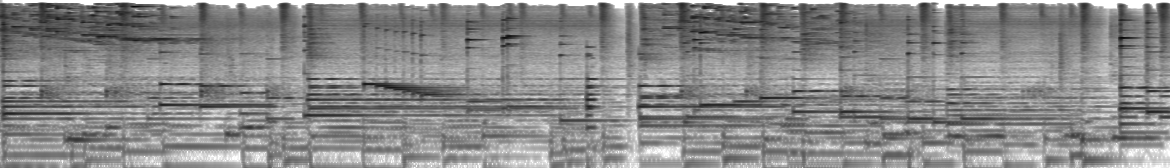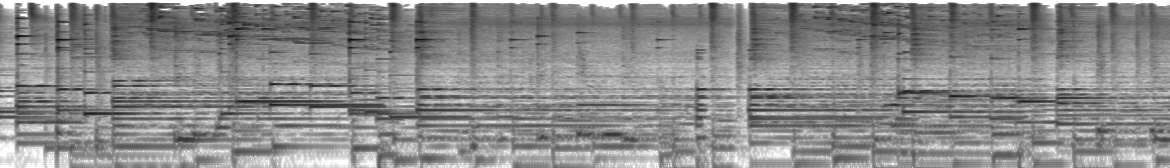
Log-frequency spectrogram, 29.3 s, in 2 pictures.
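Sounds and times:
subscription and lucky spin game music: 0.0s - 13.0s, 14.0s - 29.1s.

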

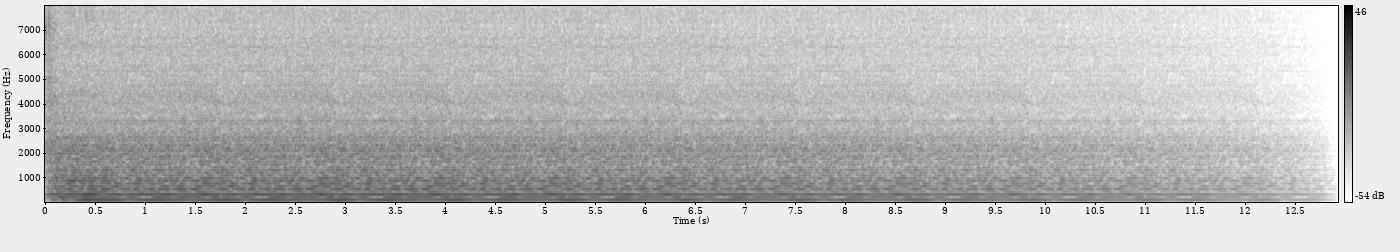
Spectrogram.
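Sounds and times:
string loop: 0.0s - 12.0s.

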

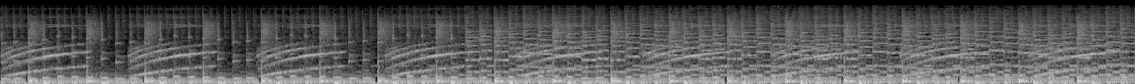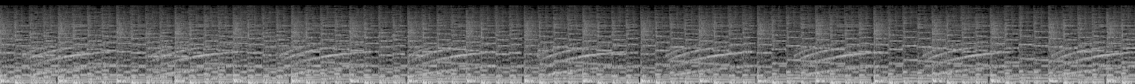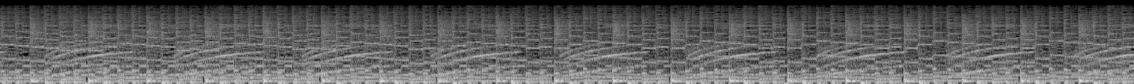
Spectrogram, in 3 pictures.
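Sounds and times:
pinball multiball restart sound effect: 0.0s - 34.0s.

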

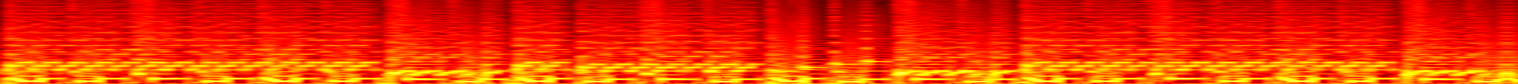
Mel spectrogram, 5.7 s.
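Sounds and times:
Commodore 64 SID stereo chiptune music: 0.1s - 5.6s.

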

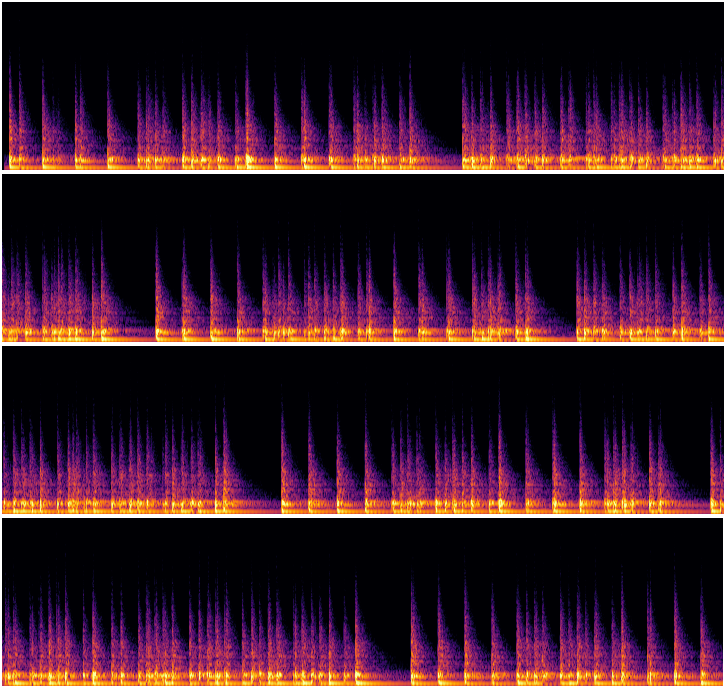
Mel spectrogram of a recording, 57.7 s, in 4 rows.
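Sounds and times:
Civil War march drums: 0.1s - 57.7s.

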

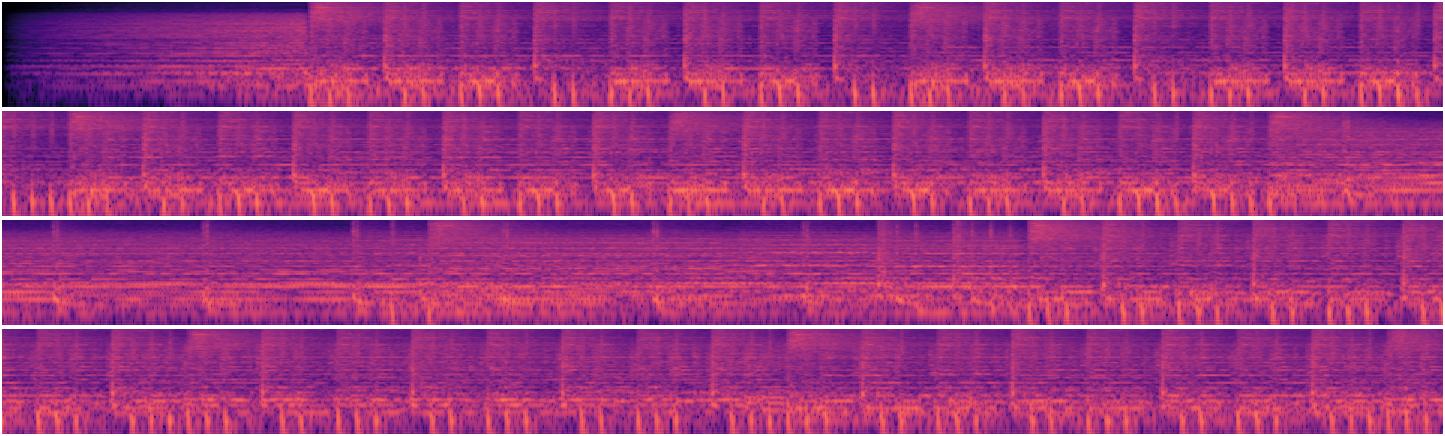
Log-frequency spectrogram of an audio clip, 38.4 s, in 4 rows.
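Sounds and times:
action music: 0.0s - 38.4s.

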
